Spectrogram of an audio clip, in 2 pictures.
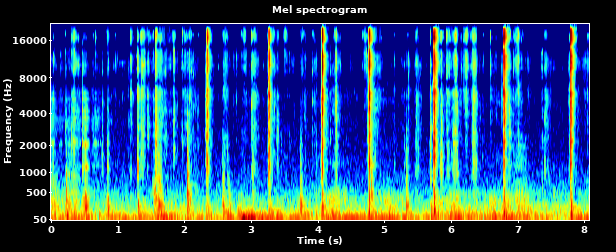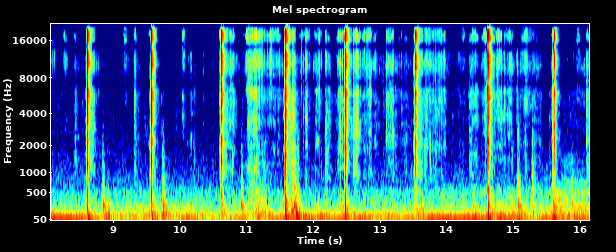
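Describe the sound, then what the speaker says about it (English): Scissors trimming branches on a Chinese elm bonsai during summer pruning, sharp crisp snips at a fairly steady pace of roughly one per second over a quiet room background. "we're gonna trim some of these back too"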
